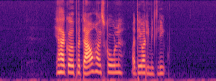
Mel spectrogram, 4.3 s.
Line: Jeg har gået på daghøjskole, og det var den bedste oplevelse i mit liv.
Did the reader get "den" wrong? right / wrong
wrong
